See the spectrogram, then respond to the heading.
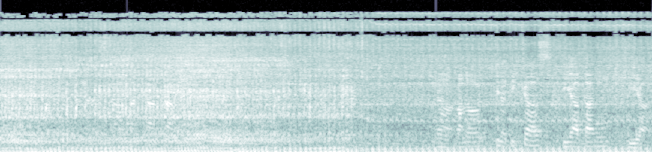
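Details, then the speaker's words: Honda Beat FI scooter with smooth starter, engine running: quiet at idle, deep rough growl from CVT/final drive when throttled; suspected worn pulley and final drive shaft bearings. "kalau apa eh digas kalau tidak digas itu dia tidak Berisik tapi kalau digas dia akan bunyi seperti ini"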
